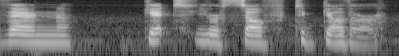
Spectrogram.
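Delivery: speaking through clenched, gritted teeth. Voicing a character who leans in close, cutting someone off: speaking through clenched teeth. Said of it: "speaks through his clenched teeth".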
